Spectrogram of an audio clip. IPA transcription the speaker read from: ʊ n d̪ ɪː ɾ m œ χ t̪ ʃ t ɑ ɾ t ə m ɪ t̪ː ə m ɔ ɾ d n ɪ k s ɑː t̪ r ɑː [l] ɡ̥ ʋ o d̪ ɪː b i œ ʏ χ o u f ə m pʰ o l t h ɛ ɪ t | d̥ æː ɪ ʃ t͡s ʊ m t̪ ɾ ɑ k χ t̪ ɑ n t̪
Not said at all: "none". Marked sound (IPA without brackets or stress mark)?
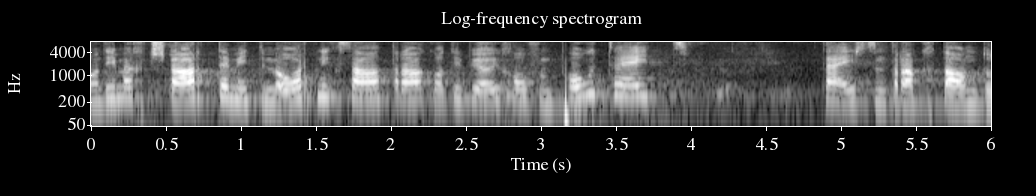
none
